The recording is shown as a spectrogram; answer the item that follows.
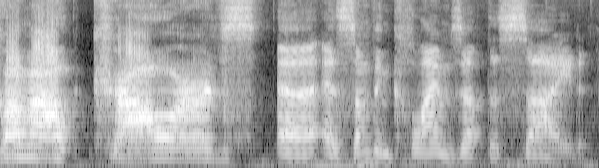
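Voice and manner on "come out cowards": booming yell, louder and slower. Narrating a scene, voicing something unseen that yells at the players: massive booming yell. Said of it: "a massive booming voice yell out".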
